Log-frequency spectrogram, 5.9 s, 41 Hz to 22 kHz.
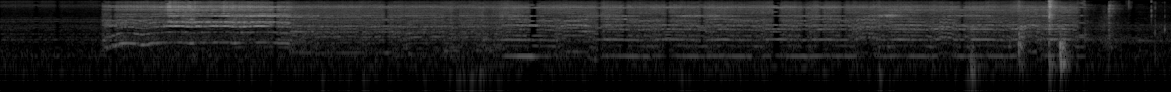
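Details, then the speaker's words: Mid-1980s hard drive (6053, passed QC 1987): thin rising spin-up whine and chatter, settling to a flat hum, then a few dull clunks; drive does not work. "no that one does not work that was terrible percentage wise for working drives"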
